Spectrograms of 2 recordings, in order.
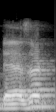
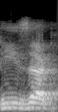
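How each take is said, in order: First: The first vowel sounds like 'e' in bed. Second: The first vowel sounds like 'ee' in see. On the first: The speaker calls it wrong. "वो डेजर्ट नहीं होता है" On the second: The speaker calls it right. "डीजर्ट होता है"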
